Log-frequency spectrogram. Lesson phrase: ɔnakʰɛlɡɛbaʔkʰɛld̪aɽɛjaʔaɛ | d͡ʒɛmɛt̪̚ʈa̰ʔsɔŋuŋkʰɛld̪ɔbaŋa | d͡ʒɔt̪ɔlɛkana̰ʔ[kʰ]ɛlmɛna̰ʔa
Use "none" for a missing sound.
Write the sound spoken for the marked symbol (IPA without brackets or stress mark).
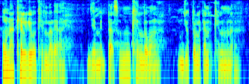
kʰ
